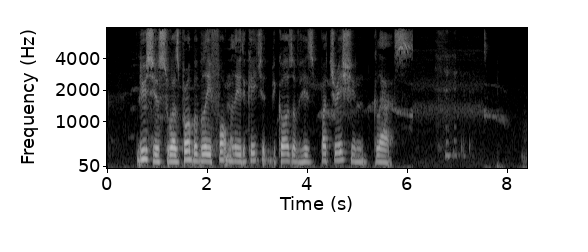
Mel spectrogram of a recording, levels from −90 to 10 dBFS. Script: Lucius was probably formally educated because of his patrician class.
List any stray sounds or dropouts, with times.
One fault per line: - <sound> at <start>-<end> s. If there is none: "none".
- laugh at 6.5-7.4 s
